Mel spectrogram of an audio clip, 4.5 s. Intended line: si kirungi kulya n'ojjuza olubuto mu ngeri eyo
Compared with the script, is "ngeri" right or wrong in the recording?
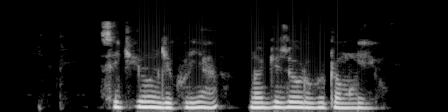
wrong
